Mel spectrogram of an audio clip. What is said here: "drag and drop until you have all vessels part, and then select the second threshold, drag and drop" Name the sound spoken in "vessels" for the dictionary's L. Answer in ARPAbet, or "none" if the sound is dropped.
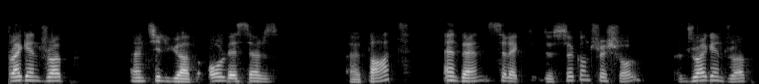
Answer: L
